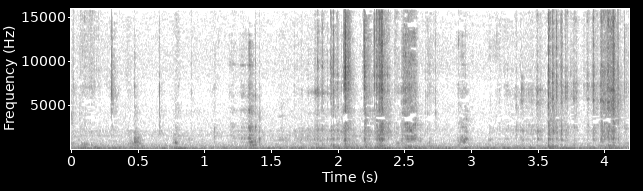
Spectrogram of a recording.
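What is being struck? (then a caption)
Bar of soap carved with a knife blade. A utility knife blade carves a solid rectangular green bar of dry soap held in the hand, shaving off curls. Quiet, crisp scraping and cutting sounds come in short bright bursts over a faint low hum, with sharper cracks now and then.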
